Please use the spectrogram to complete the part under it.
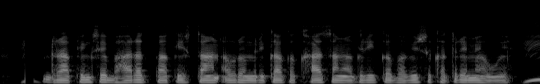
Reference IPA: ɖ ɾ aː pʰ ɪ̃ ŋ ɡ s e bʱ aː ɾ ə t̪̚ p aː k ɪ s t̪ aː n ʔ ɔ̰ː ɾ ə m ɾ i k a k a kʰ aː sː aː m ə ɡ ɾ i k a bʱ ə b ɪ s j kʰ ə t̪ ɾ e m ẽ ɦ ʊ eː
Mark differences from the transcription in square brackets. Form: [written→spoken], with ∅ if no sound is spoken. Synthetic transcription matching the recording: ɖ ɾ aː pʰ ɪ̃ ŋ ɡ s e bʱ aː ɾ ə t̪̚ p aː k ɪ s t̪ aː n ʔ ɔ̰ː ɾ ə m ɾ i k a k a kʰ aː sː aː m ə ɡ ɾ i k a bʱ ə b ɪ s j kʰ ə t̪ ɾ e m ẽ ɦ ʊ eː

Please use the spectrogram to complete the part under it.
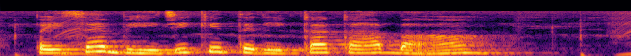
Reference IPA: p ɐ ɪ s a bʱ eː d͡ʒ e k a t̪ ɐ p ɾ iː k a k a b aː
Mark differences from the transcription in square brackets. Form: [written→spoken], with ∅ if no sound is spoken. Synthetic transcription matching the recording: p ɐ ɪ s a bʱ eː d͡ʒ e k [a→e] t̪ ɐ [p→∅] ɾ iː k a k a b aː

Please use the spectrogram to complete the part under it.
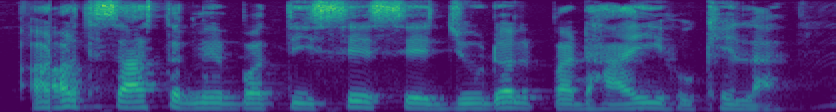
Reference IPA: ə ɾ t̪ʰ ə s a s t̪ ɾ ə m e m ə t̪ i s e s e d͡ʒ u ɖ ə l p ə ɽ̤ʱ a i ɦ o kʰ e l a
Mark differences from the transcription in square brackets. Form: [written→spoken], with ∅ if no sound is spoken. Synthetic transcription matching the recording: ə ɾ t̪ʰ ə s a s t̪ ɾ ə m e [m→b] ə t̪ i s e s e d͡ʒ u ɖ ə l p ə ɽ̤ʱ a i ɦ o kʰ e l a

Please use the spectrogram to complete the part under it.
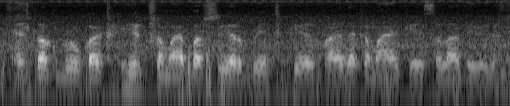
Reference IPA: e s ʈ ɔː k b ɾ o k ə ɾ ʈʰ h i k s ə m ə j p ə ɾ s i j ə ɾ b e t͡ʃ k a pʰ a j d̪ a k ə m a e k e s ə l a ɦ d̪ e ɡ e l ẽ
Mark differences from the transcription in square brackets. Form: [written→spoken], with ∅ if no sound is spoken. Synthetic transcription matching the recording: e s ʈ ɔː k b ɾ o k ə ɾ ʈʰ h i k s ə m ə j p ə ɾ s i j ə ɾ b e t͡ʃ k [a→e] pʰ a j d̪ a k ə m a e k e s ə l a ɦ d̪ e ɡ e l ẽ

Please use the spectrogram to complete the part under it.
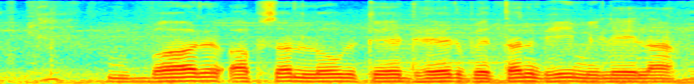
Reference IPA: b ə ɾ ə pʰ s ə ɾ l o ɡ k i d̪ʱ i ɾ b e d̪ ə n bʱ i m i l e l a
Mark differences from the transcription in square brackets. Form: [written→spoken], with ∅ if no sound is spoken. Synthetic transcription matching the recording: b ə ɾ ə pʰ s ə ɾ l o ɡ k [i→e] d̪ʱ [i→e] ɾ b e [d̪→t̪] ə n bʱ i m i l e l a

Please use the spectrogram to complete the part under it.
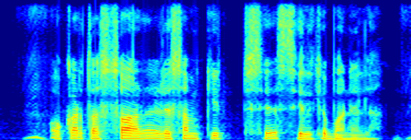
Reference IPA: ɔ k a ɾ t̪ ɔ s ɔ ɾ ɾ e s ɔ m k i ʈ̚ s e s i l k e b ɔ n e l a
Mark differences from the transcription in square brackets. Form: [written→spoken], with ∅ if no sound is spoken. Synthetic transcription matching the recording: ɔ k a ɾ t̪ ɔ s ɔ ɾ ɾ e s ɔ m k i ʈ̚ s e s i l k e b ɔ n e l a

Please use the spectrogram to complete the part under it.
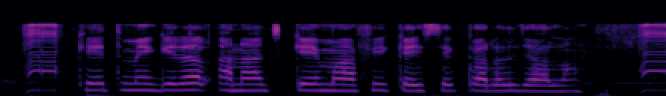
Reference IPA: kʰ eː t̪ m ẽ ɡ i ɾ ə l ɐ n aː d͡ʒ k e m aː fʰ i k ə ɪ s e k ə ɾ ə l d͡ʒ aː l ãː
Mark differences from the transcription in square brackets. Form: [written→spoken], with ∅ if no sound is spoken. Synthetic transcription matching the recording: kʰ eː t̪ m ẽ ɡ [i→ɪ] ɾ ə l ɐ n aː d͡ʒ k e m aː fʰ i k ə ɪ s e k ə ɾ ə l d͡ʒ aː l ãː

